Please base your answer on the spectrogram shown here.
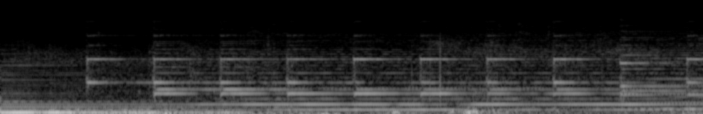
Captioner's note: gentle music; wind whistling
